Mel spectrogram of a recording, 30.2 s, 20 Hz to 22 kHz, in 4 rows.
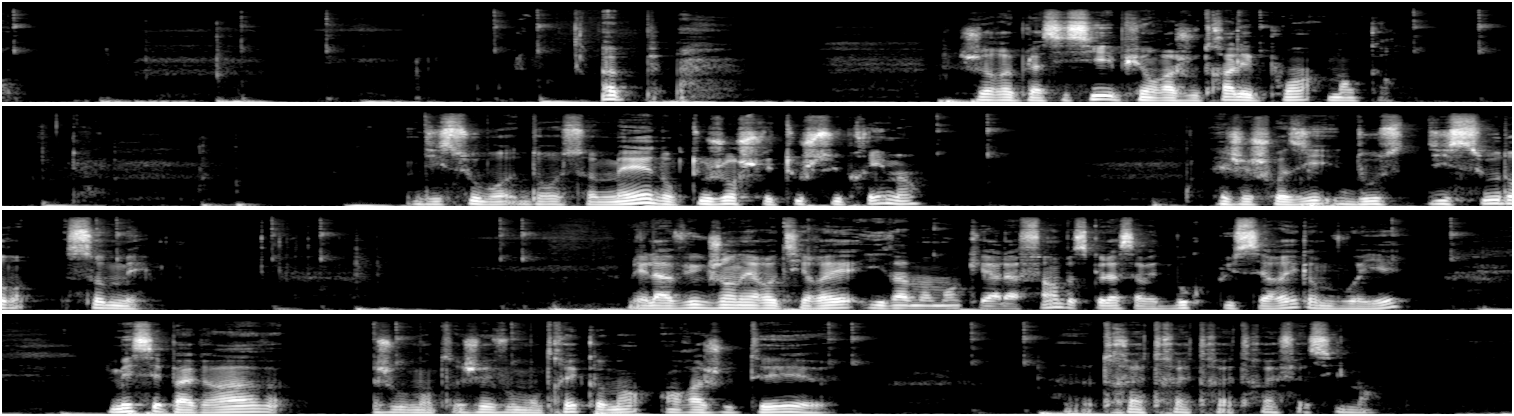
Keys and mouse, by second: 4.7 g, 6.2-7.2 drag, 8.6 Delete, 12.3 click, 14.1 g, 15.6-16.9 drag, 16.9 g, 19.2 shift+middle click, 22.1 click, 23.3 g, 24.6 click, 25.6 g, 26.8 click, 27.9 g, 29.1 click.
